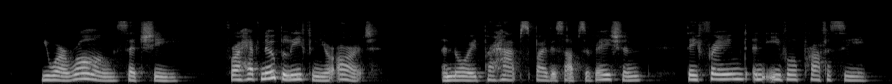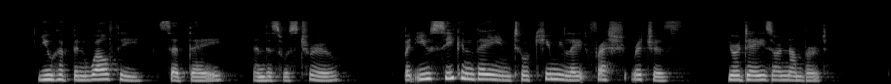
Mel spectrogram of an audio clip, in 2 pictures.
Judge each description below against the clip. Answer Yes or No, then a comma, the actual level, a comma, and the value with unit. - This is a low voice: No, high, 205 Hz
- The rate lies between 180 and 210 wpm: No, average, 155 wpm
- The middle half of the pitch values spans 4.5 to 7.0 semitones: No, average, 3.8 semitones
